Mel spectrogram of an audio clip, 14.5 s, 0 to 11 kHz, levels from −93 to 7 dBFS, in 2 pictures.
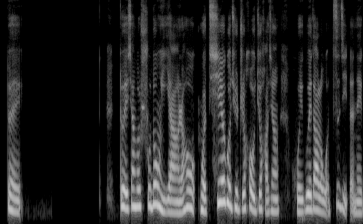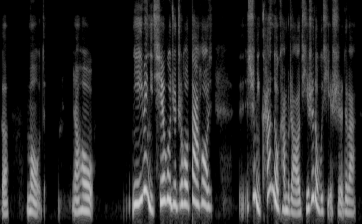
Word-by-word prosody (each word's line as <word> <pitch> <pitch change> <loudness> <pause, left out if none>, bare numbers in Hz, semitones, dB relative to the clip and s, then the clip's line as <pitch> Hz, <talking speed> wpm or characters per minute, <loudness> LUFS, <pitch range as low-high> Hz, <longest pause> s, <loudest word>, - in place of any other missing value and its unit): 对。 195 -6 0 1.9
对， 255 -4 +5
像 260 +3 +2
个 260 - +4
树 265 +1 -3
洞 275 -2 +4
一 185 - -2
样， 175 -2 0
然 175 +5 0
后 245 -2 +2
我 200 -4 +3
切 320 - +3
过 320 -2 +4
去 245 -1 0
之 225 0 -1
后， 235 -3 +2
就 230 +4 -1
好 180 -6 -6
像 190 0 -4 0.2
回 180 -1 -2
归 220 +3 +3
到 220 -1 +2
了 190 - 0
我 165 - -4
自 285 - -8
己 220 -7 -3
的 - - -8
那 165 -1 -3
个 160 0 -6 0.3
Mode。 195 - -3 0.5
然 180 -1 -4
后 200 -2 +1 0.7
因 300 +3 +4
为 370 - +4
你 250 - +3
切 330 - +3
过 365 0 +4
去 295 -1 +1
之 280 +3 -1
后 300 -1 +3
大 315 +3 +2
号 295 -3 +1
是 255 +10 -12
你 300 - +6
看 455 - -4
都 340 - +6
看 220 -4 -3
不 205 - -1
着， 165 -3 -3
提 220 +6 -5
示 395 - +1
都 350 - +3
不 195 - -5
提 190 - -10
示， - - -8
对 185 - -6
吧？ 170 -2 -7
225 Hz, 250 characters per minute, -23 LUFS, 185-280 Hz, 1.9 s, 你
